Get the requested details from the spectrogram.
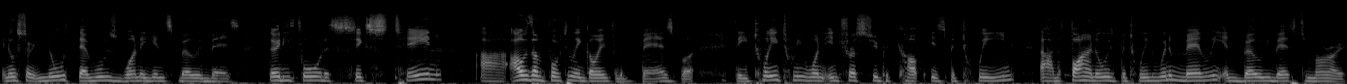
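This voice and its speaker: A teenager or young student with an Australian accent hosts a casual sports chat podcast, talking in a matey, slangy way. The voice sits at medium pitch with a slightly mellow quality and a moderate pace, and there's no echo.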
